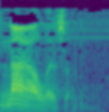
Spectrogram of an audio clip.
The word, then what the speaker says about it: nihilism: I think the correct pronunciation is nihilism.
